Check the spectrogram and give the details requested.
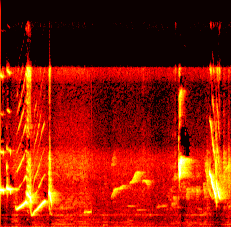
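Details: Oriental magpie-robin song: a short burst of sweeping, slurred whistles, then quieter scattered high notes over a faint low rumble, ending with a sharp high phrase.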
